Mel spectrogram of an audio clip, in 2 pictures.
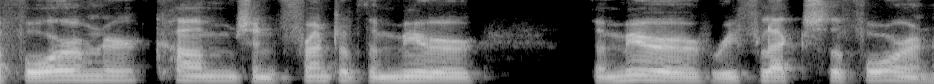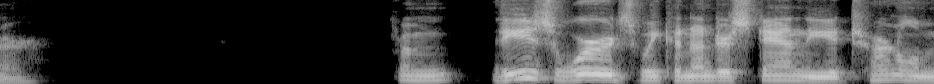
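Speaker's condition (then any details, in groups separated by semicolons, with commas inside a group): No condition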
